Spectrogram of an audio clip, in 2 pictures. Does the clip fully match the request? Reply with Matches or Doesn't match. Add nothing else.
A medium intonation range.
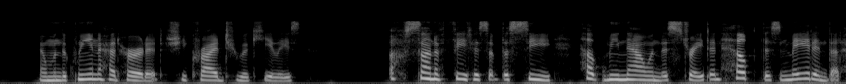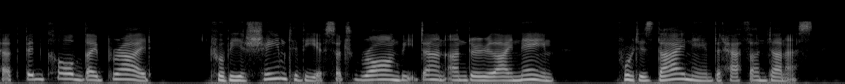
Matches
